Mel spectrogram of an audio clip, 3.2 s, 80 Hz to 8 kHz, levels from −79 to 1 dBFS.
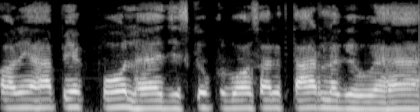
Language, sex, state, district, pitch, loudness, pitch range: Hindi, male, Jharkhand, Garhwa, 160 Hz, -14 LUFS, 155-165 Hz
